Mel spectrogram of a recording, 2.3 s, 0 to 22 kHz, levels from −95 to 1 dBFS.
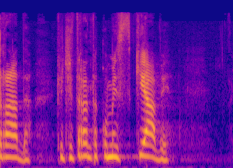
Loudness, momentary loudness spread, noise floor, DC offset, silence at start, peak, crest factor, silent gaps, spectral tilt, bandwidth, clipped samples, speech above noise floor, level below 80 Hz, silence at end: -21 LUFS; 15 LU; -59 dBFS; under 0.1%; 0 s; 0 dBFS; 22 dB; none; -3.5 dB/octave; 16 kHz; under 0.1%; 37 dB; -76 dBFS; 0.65 s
